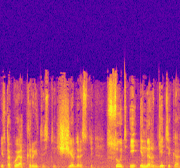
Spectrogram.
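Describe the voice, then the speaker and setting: A man talks with a normal amount of pitch movement while light noise hums in the background. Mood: calm, solemn, warm. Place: street. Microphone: lapel.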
